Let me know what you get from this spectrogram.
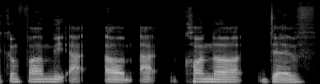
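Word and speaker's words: Conaire: And um for me you can find me at um Connor Dev. However it's spelled C O N A I R E. Dev. Um, I spelled it the old Irish way cuz I thought that's quirky.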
